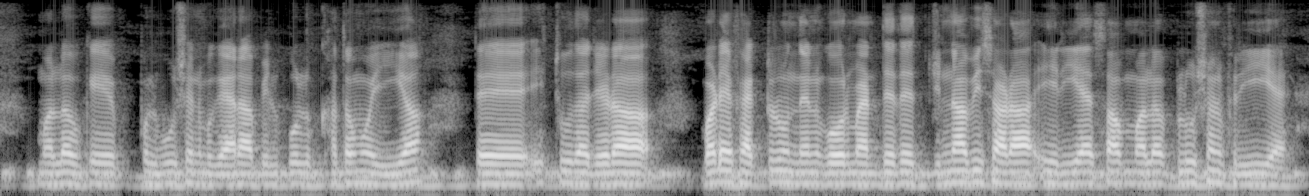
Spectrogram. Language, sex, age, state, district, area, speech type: Dogri, male, 30-45, Jammu and Kashmir, Samba, rural, spontaneous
